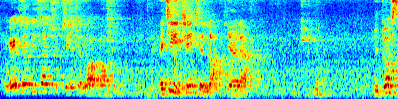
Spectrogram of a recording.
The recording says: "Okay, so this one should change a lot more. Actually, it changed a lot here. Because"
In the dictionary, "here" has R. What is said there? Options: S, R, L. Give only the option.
L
